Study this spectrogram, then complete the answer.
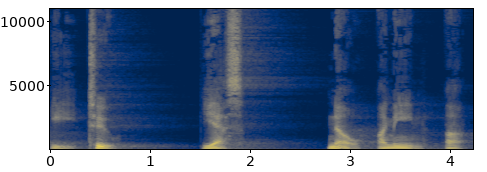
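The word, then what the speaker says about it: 이: Technically, in modern Korean, Lee is pronounced more like E2.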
